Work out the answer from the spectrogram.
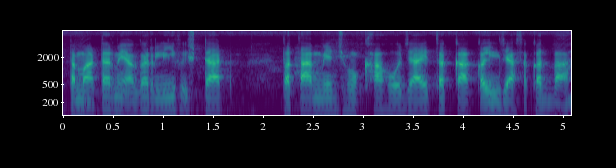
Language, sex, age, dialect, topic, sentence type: Bhojpuri, male, 18-24, Southern / Standard, agriculture, question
